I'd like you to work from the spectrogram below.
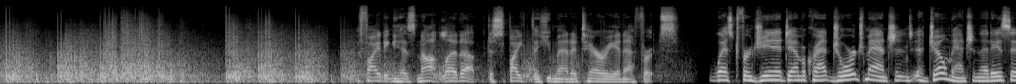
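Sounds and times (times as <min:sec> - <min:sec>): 
heavy explosions after dark: 0:00.0 - 0:06.9
speech: 0:03.7 - 0:10.1.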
